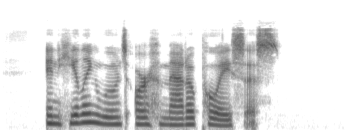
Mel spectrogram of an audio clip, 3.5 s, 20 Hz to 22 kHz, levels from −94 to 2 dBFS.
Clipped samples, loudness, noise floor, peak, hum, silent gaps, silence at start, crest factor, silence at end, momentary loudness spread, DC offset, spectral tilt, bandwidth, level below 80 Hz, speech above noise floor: under 0.1%; -30 LUFS; -86 dBFS; -14 dBFS; none; none; 0.45 s; 18 dB; 0.7 s; 4 LU; under 0.1%; -3 dB/octave; 9.8 kHz; -70 dBFS; 56 dB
